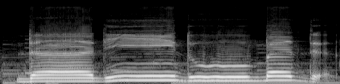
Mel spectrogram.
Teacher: ujung lidah menempel pada pangkal gigi seri atas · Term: huruf dan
